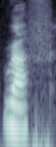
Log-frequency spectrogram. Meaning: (adjective) 1. Not smooth; uneven 2. Approximate; hasty or careless; not finished 3. Turbulent 4. Difficult; trying 5. Crude; unrefined 6. Worn; shabby; weather-beaten
- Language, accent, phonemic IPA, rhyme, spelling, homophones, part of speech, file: English, US, /ɹʌf/, -ʌf, rough, ruff, adjective / noun / verb / adverb, En-us-rough.ogg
